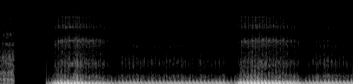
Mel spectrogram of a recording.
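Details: Domestic cat purring steadily, a deep rumbling throb that swells louder on two breaths, the first just after a brief silence at the start and the second a couple of seconds later, softer purring continuing between them.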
